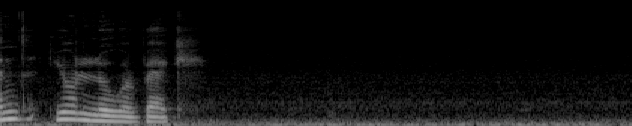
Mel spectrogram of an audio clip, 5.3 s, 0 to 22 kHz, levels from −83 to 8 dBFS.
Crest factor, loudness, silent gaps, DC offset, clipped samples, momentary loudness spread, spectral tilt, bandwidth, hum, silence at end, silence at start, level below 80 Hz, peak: 20 dB; -29 LUFS; none; under 0.1%; under 0.1%; 24 LU; -8 dB/octave; 15.5 kHz; none; 0 s; 0 s; -48 dBFS; -14 dBFS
